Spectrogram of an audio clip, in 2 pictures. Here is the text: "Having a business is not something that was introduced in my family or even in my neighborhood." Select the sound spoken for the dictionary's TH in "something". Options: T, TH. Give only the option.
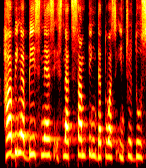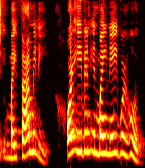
T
